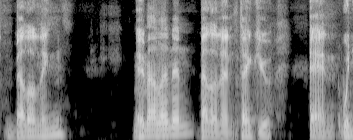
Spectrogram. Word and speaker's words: melanin: The reason why people have darker eye colors is because I would have mispronounced this word, but it's melanin.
